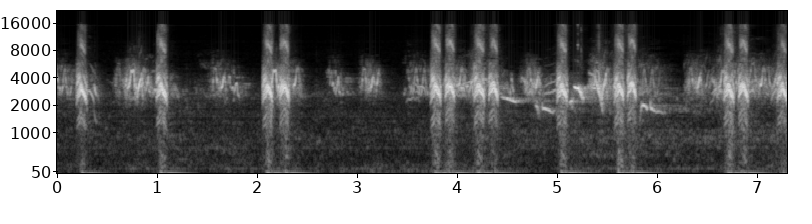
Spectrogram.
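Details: Nest-cam recording of an osprey with a headless fish at Dunrovin Ranch, evening of 10 June 2018. Bursts of high piping chirps with a few downward-sliding whistles, punctuated by repeated sharp broadband taps.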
